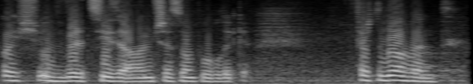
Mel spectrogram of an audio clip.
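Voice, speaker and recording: A man's voice: medium pitch, steady tone, rapid-fire, mellow. A man giving short prompts as an interviewer. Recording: distant, reverberant hall, faint noise.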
